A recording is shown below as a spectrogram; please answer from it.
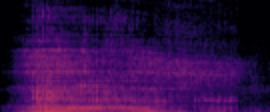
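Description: Studio audience letting out a long, shared 'ooh', a reaction to the line just spoken.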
